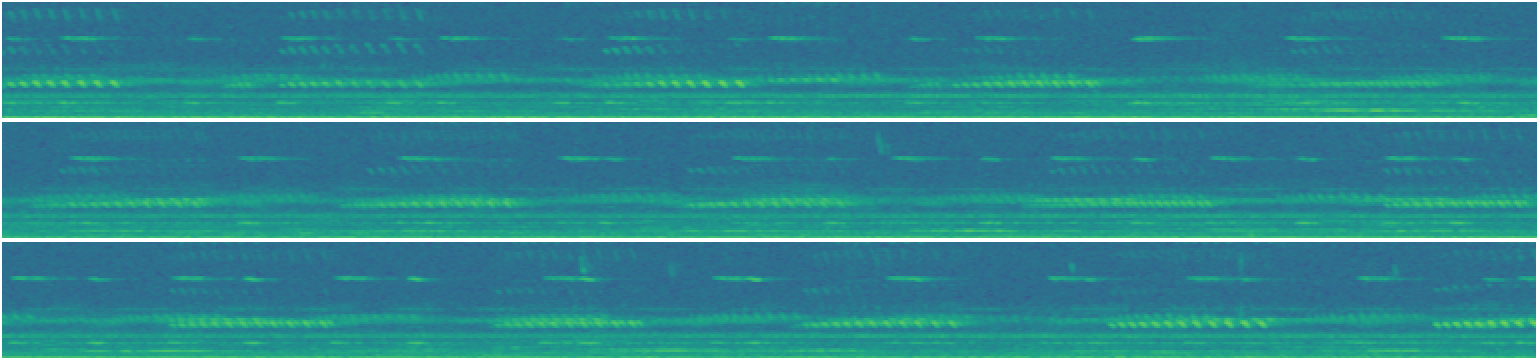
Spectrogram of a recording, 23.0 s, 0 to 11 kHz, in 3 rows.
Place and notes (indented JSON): {
  "title": "Mission school guest house, Chikankata, Zambia - Chikankata school grounds at night",
  "date": "2018-09-04 21:40:00",
  "description": "listening out in to the night from the garden of the guest house; some festivities going on in the school grounds... we are spending just one night here as guests of Chiefteness Mwenda; it's a long journey out here; you can hardly make it back and forth in a day to Mazabuka...",
  "latitude": "-16.23",
  "longitude": "28.15",
  "altitude": "1253",
  "timezone": "Africa/Lusaka"
}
